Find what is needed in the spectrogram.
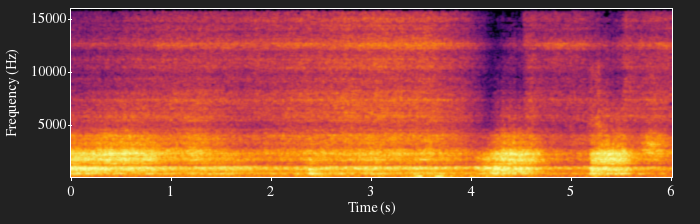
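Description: Masses of Swiss five-rappen coins pouring from a hanging bulk bag onto a heap of coins in a truck bed: a steady rushing hiss of metal on metal, swelling louder a few times.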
